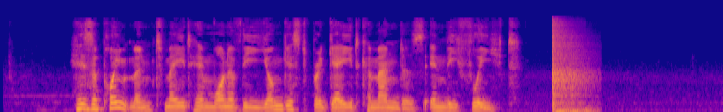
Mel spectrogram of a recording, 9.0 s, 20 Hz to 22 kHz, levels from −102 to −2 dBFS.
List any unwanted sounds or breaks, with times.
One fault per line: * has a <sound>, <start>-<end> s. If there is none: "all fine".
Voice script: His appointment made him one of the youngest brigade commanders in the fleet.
* has a thud, 6.9-7.5 s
